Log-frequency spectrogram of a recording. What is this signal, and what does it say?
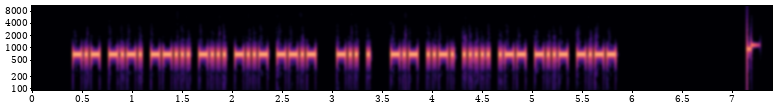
Morse code, heard as a keyed tone, about 40 wpm, 700 Hz. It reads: KC7BXQ DE KF5WXY
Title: USA Callsign DE Callsign 40wpm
